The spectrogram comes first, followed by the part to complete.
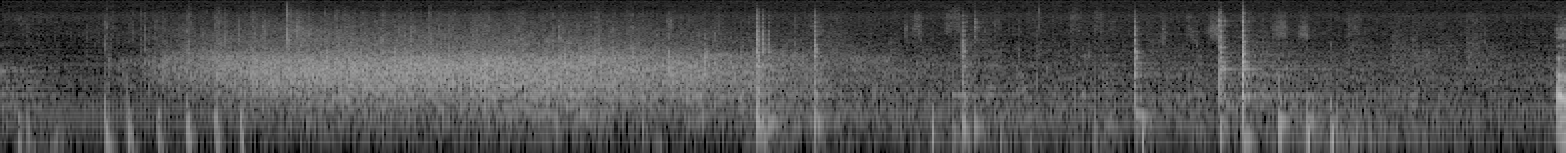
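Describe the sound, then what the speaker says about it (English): An audience at an energy conference breaks into applause that swells and fades, followed by scattered individual claps and thumps, fairly faint and distant. "Join me in giving them a round of applause"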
